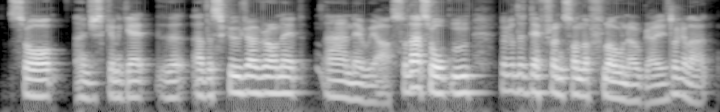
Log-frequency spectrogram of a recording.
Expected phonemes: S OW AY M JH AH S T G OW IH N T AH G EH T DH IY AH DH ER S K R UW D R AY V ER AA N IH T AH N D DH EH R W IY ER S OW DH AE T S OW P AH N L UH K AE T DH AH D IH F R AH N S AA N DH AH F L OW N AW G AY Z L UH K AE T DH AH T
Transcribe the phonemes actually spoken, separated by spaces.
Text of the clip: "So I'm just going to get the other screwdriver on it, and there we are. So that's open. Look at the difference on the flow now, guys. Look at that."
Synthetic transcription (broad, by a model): S OW AY M JH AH S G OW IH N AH G EH T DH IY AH DH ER S K R UW D R AY V ER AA N IH T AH N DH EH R W IY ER S OW DH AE T S OW P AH N L UH K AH T DH AH D IH F R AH N S N DH AH F L OW N AW G AY Z L UH K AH T DH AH T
